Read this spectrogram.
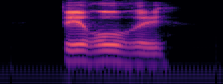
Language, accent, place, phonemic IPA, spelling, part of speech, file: French, France, Lyon, /pe.ʁɔ.ʁe/, pérorer, verb, LL-Q150 (fra)-pérorer.wav
- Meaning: to hold forth, perorate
